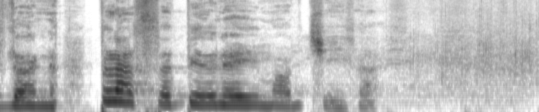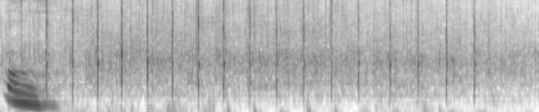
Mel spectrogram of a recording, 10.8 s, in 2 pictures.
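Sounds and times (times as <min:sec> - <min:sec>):
speech: 0:00.1 - 0:04.0, 0:05.4 - 0:06.1
audience clapping: 0:04.0 - 0:10.7.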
